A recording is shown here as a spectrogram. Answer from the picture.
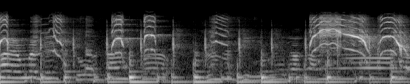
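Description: Rajasthani kathputli puppeteer's squeaky puppet voice, made with a reed whistle (boli) held in the mouth: rapid, chattering runs of high gliding squeaks voicing a string puppet, loudest near the end. It sounds over the show's musical accompaniment, which has a low steady beat.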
